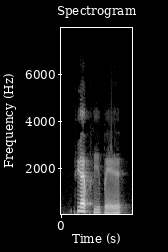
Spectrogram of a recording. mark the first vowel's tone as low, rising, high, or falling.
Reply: falling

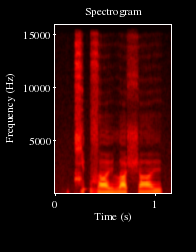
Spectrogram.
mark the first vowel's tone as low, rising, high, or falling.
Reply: high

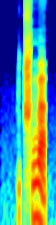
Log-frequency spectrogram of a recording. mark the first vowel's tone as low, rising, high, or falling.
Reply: falling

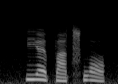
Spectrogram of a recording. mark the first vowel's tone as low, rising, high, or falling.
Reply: falling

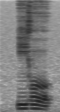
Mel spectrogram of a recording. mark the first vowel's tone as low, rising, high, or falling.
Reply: falling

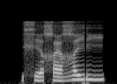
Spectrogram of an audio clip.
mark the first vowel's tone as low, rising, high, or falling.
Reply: low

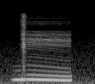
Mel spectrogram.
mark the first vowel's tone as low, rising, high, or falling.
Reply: falling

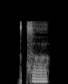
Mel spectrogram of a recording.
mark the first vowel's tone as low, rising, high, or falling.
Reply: high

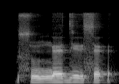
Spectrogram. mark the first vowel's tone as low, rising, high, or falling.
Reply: low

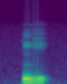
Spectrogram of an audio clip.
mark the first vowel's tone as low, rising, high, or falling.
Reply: low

